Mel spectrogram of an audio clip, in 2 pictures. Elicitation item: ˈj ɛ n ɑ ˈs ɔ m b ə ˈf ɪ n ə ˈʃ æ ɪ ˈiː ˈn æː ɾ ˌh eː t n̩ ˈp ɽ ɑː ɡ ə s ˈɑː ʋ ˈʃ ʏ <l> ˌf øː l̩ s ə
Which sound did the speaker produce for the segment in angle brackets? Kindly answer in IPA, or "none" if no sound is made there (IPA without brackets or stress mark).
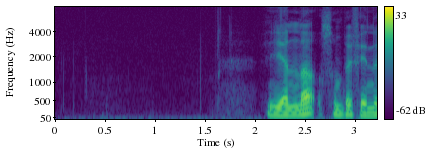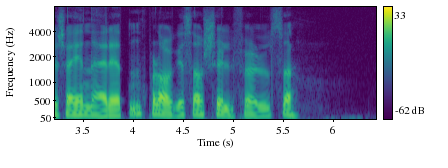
l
